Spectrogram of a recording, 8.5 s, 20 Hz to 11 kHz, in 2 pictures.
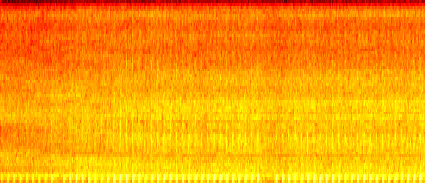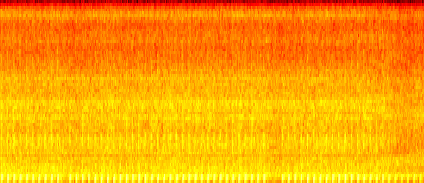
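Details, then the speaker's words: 2009 Ford Fiesta 1.0, warm idle, microphone close to canister purge valve: steady light tick about four per second, brief pauses every couple of seconds; purge valve clicking due to cracked hose leaking vapor, heard inside as loose rattle near dashboard. "pessoal esse barulho é decorrente dessa bobina de bago aqui e após algum momento que o veículo está funcionando ela começa a fazer barulho"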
